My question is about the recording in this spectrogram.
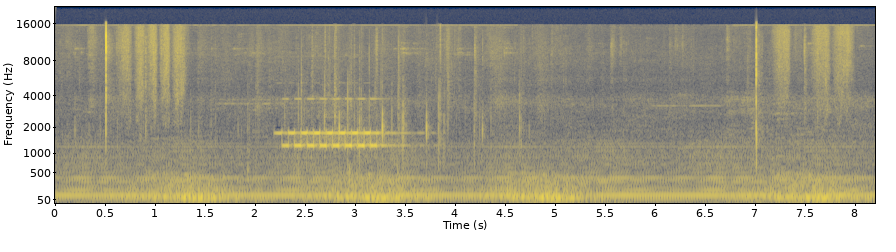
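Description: Low, steady film background score with a brief electronic telephone ring about two seconds in, lasting just over a second.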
